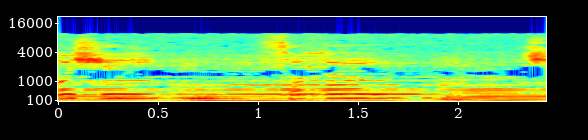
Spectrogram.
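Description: Persian classical ensemble music in the Afshari mode: instruments play a melodic line over a steady low sustained tone.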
